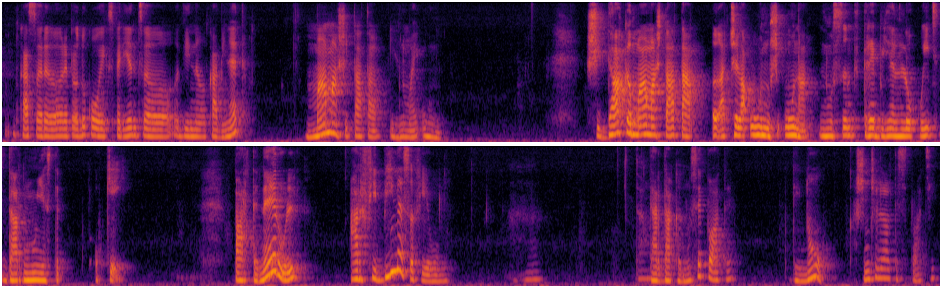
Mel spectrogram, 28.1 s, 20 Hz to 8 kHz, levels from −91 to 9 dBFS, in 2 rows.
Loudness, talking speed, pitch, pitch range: -23 LUFS, 105 wpm, 155 Hz, 130-170 Hz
